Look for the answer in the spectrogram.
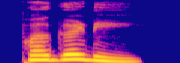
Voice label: "ಪಗಡಿ", Kannada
